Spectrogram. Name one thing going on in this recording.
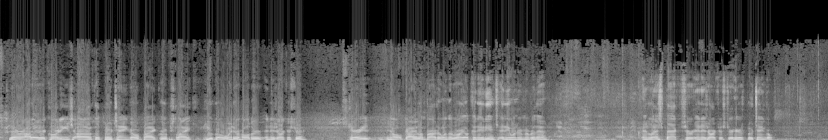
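An elderly man speaks with animation into a microphone, heard loud through a loudspeaker outdoors.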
